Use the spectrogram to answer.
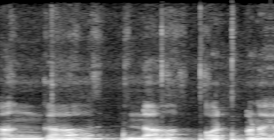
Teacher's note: प्रत्येक वर्ग के जो पंचम वर्ण है उसका उच्चारण कहां से होता है जी नाक से होता है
